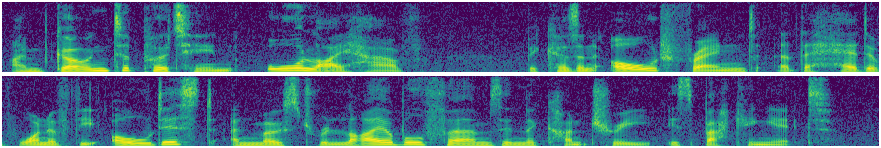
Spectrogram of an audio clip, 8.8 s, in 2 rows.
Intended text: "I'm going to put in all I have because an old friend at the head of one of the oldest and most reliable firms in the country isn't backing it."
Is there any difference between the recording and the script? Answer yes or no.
yes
